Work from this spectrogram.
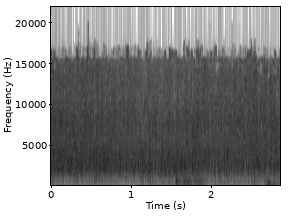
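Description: Sausages sizzle steadily in a pot with onion and garlic, a loud continuous frying hiss with a few soft clinks and stirring scrapes near the end.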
